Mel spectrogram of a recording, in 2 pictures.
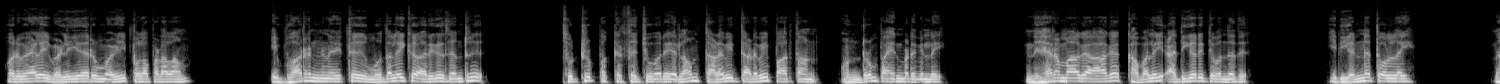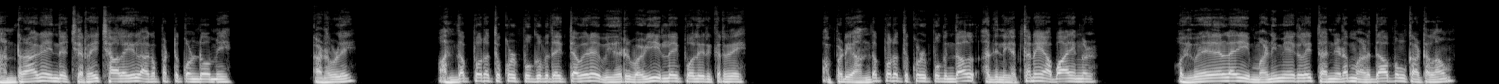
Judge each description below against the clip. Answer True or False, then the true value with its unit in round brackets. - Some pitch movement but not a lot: True (3.7 semitones)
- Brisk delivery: False (95 wpm)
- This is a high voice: False (130 Hz)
